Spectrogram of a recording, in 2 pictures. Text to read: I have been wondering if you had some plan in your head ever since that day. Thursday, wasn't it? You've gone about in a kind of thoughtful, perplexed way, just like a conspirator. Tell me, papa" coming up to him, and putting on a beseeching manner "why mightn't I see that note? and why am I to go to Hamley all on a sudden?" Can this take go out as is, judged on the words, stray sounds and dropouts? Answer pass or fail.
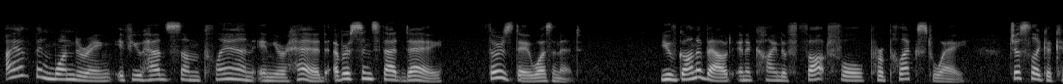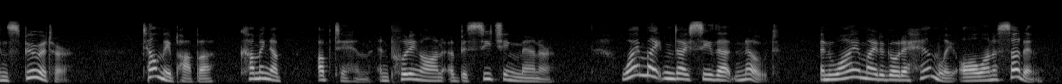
fail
